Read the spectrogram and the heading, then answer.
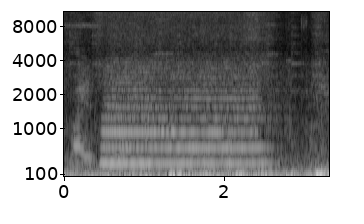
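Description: A loud train horn sounds at an unprotected road crossing: one long, steady, harmonic blast over the continuous rumble and clatter of the passing train.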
